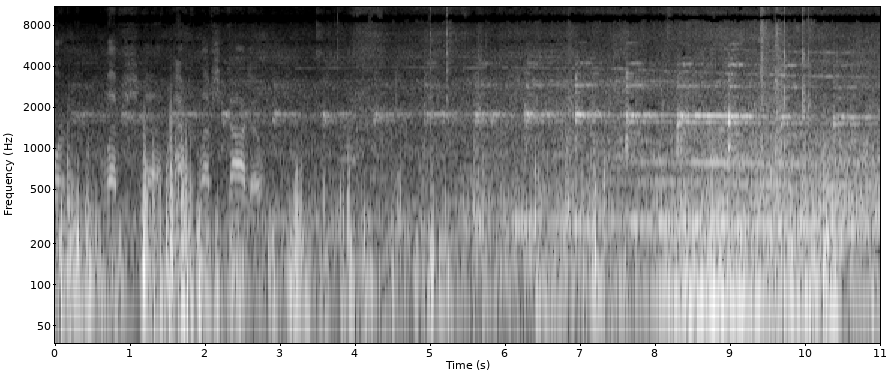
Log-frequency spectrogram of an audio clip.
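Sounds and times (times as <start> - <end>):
diesel locomotive passing: 0.0 - 11.0
train wheels on rails: 0.0 - 11.0.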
